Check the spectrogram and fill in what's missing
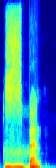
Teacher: No,这里不能浊化成的，因为如果浊化成的它就变成一个 spend,它的时态就变了。然后他就是在问这个问题，他就说那 spent 的 t 这里浊化。它的时态就变成 spent 了，那怎么办呢？就是很简单，它这里不会浊化，而会把这个 t 的音呢给省略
